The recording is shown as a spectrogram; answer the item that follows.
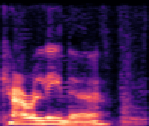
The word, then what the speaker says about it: Karolina: And that's because in England, people don't know how to pronounce my name because it's spelled Caroline. But I was named after my great-grandmother who was Czechoslovakian. And um that's how you pronounce it there.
